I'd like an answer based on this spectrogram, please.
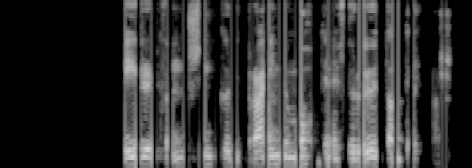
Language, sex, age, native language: Icelandic, male, 13, Icelandic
